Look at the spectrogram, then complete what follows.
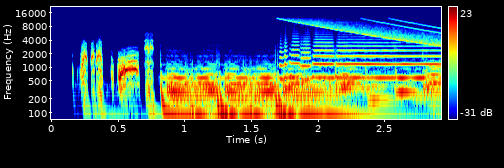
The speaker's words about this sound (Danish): Jeg har fået høretelefonerne på. Kan jeg få mit beat?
